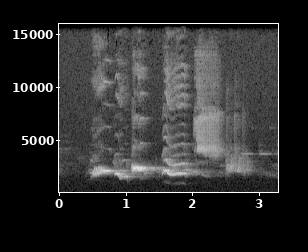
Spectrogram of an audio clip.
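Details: Common blackbird singing in Świnoujście, Poland, on 25 September 2022: a run of rich, fluty warbling whistles, four or five notes in quick succession, closing with a hissing high twitter and a thin whistle.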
